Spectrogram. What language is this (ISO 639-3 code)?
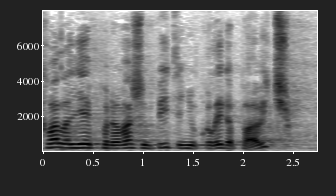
hrv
